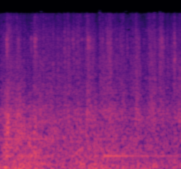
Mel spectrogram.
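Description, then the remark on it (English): A steady thunderstorm: a low, rolling rumble of thunder over a constant wash of rain, moderately loud and unbroken, with no voices. “But with the storm still laying haymakers, the house looked more foreboding than he remembered.”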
